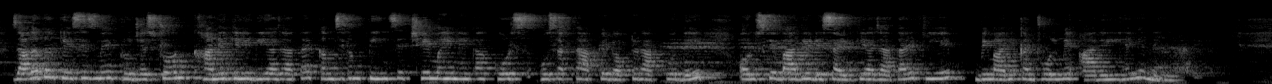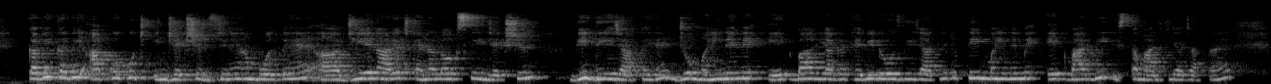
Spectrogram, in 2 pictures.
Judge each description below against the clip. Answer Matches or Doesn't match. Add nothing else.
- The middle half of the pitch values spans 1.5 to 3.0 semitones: Matches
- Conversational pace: Doesn't match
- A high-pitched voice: Matches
